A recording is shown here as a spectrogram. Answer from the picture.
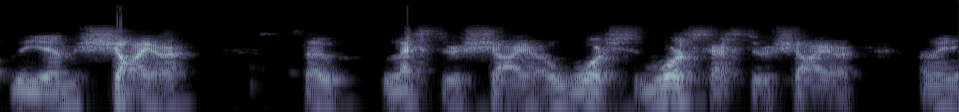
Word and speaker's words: Worcestershire: Pronouncing anything humorously. I mean, okay, so you've got the Shire, so Leicestershire or Worcestershire.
